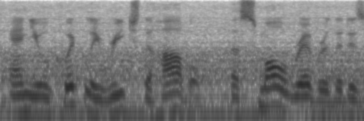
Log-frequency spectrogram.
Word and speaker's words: Havel: The Havel, or what Germans pronounce Havel, is a river in northeastern Germany that flows through the states of Mecklenburg-Vorpommern, Brandenburg, Berlin, and Saxony-Anhalt.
